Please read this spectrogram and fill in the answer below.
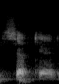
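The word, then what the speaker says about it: CPTED: updating uh to like second gen second generation SEPTAD as it's pronounced and um they were deemphasizing the amount of light the importance of light at that time.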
